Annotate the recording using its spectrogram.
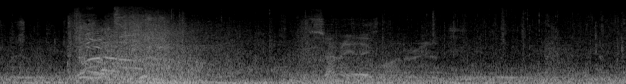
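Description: A fire burns with a roaring whoosh.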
